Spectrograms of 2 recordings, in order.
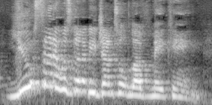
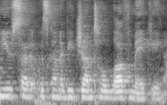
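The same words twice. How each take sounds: First: Indignant YOU, punched high at the start; stress on YOU. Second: Said in the usual way. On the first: Retold or imitated. Woman retorting to her date's text, high stress on YOU. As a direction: throw it back with a high, hard YOU. Indignantly throws his words back.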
